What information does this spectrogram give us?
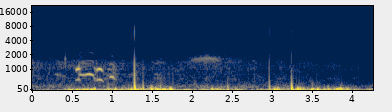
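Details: Swans flying over a lake and reeds on Rügen on a grey, cloudy day, passing without landing. A quick cluster of short nasal honking notes, then steady low wind rumble and a few sharp knocks.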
